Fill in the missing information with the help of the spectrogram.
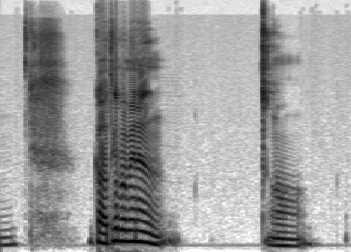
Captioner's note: speaking korean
